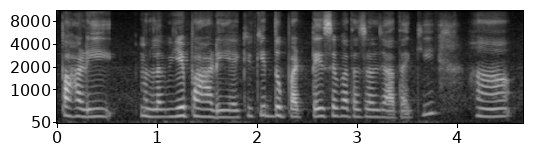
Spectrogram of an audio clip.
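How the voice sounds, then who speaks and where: A young woman vlogger from the Kumaon hills of Uttarakhand chats casually through her narration, using lots of fillers and laughing as she tells her story. Her voice is a little high, with fairly even intonation and a normal pace.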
